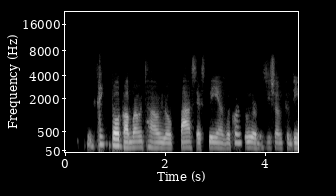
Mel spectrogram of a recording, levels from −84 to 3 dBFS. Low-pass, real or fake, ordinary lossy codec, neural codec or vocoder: none; fake; none; codec, 16 kHz, 0.5 kbps, X-Codec, HuBERT features, trained on general audio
